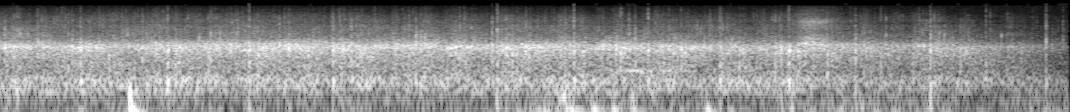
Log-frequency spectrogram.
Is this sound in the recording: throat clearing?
no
